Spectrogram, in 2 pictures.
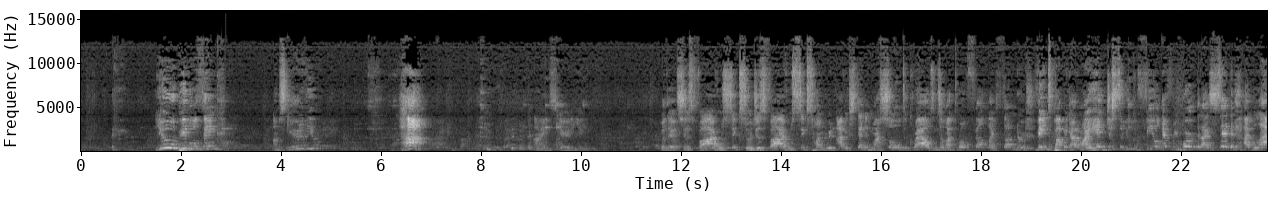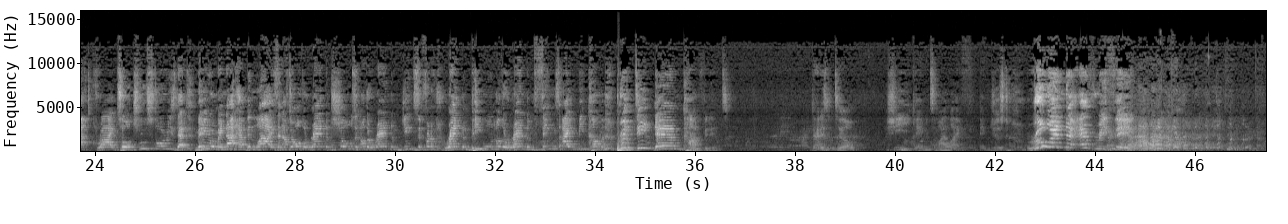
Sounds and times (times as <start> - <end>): Speech: 1.4 - 5.6, 6.2 - 10.3, 11.1 - 45.2.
